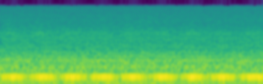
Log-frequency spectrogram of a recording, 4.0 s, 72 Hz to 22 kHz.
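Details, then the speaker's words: 1993 Hampton Bay Landmark first-generation ceiling fan on a garage test mount: steady low hum with slow regular pulsing under the airflow; hummed even without the light kit, cause unknown; motor hum. "You'll be able to hear that hum. It's not because of the glow, because it hummed without the light kit in Habitat."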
